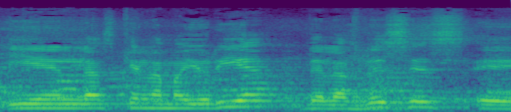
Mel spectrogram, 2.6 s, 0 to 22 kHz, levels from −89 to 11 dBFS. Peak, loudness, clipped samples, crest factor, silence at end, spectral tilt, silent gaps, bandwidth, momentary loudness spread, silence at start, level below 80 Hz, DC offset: 0 dBFS; -14 LUFS; under 0.1%; 14 dB; 0 s; -4.5 dB/octave; none; 16.5 kHz; 4 LU; 0 s; -48 dBFS; under 0.1%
